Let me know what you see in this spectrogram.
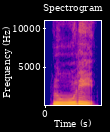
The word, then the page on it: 奴隶: nú lì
